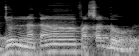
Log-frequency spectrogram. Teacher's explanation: Junnya ini gunah tiga harakat.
